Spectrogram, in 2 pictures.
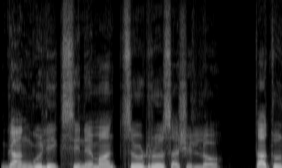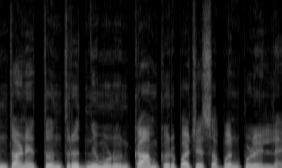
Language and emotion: Goan Konkani, neutral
